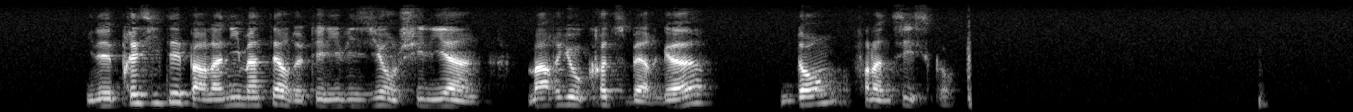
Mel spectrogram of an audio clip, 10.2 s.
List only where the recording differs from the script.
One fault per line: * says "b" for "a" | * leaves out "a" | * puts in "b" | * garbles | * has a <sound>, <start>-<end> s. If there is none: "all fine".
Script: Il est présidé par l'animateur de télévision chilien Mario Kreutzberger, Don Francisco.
all fine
